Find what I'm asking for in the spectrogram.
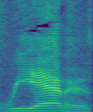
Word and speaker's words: Rihanna: Got to see Rihanna, not Rihanna. Rihanna is how you pronounce it.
